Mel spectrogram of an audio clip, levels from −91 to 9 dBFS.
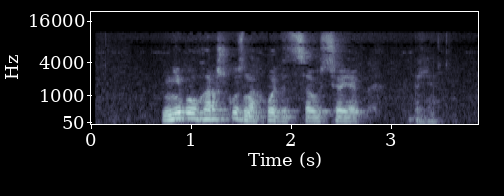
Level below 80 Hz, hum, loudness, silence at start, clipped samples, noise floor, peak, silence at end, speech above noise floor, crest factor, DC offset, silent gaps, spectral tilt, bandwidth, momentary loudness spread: -50 dBFS; none; -23 LUFS; 0.7 s; under 0.1%; -60 dBFS; -6 dBFS; 0.45 s; 39 dB; 18 dB; under 0.1%; none; -5.5 dB/octave; 11.5 kHz; 8 LU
